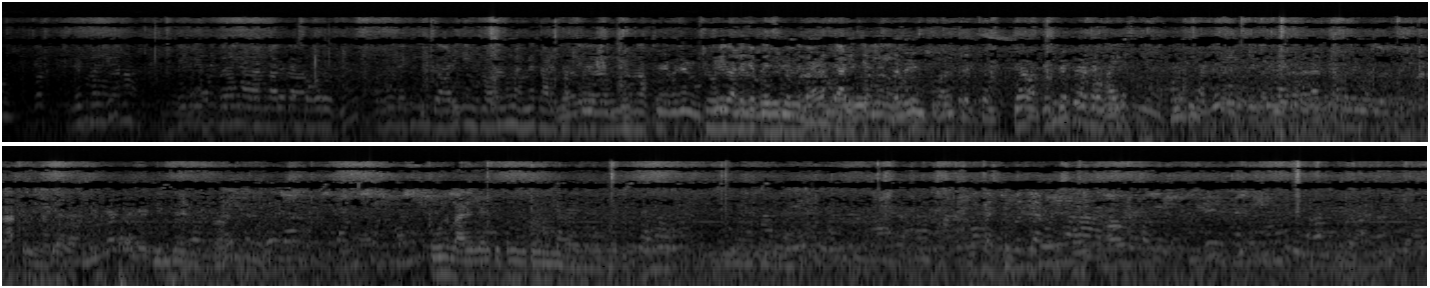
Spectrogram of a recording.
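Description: Several men and women talk excitedly nearby, outdoors.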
